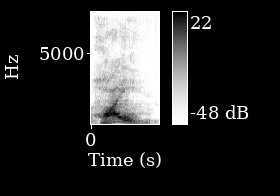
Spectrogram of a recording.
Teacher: Tá no O, desceu pro I, de tom decrescente. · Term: ditongo decrescente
